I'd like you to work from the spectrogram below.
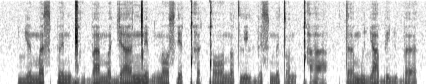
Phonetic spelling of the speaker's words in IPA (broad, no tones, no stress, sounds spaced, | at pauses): ʎ ɘ m ɐ s p ɘ n ɡ͡ǁ u b a m ɐ ɡʲ a ɐ̯ ŋ͡ǀ e b n ɔ s ɾʲ ɐ ǃʰ ɐ ǃ ɔ n ɔ t lʲ ɘ lʲ b ɘ s m ɘ t ɔ n ǃʰ a | t ɐ m u ʎ a b e ʎ u b ɐ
